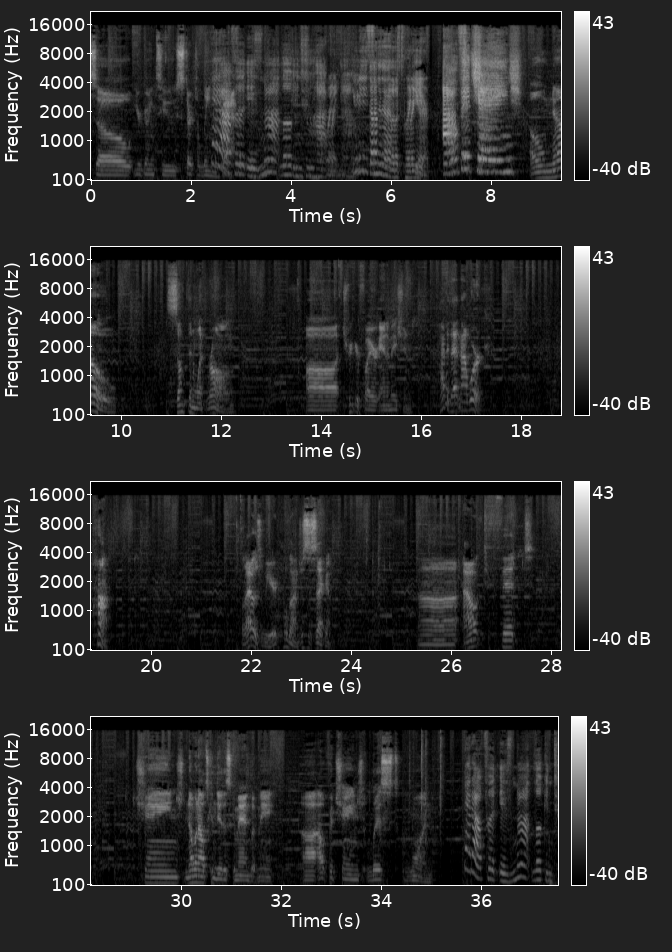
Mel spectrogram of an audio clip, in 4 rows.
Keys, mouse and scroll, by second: 1.5 right click, 2.8 right click.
